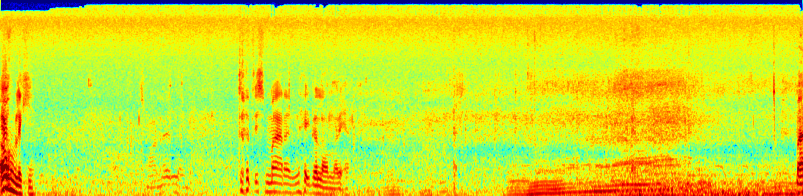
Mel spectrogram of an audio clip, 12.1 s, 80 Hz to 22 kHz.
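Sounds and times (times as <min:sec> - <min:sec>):
speech: 0:00.0 - 0:00.6, 0:03.6 - 0:05.5
steady low outdoor noise: 0:00.0 - 0:12.0
car engine rumbling as the car drives past: 0:05.7 - 0:12.0.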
